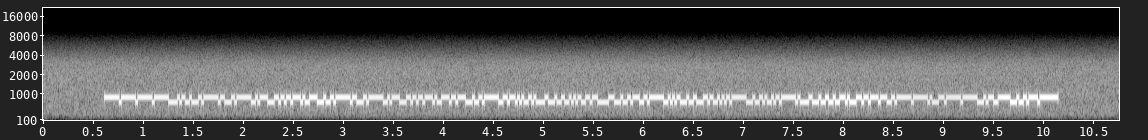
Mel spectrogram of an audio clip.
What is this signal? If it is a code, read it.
RTTY (45.45 baud, 170 Hz shift), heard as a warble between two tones, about 800 Hz centre, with fading. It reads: AGN? AGN? PSE RPT UR NR DE LZ7ZHV K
